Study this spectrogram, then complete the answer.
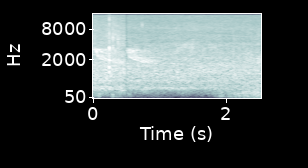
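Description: A honey bee colony packed into a small hive split with a virgin queen, giving off a dense, steady buzzing hum that stays close and unbroken throughout, with no voices.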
